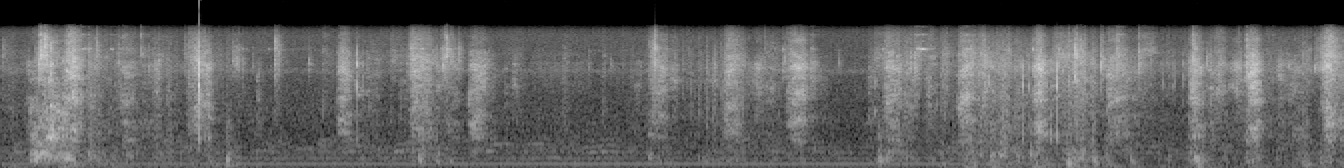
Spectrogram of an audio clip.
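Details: Two puggles getting acquainted, scattered high whimpers, short yips and scuffling noises at uneven intervals, with a steady low electrical hum in the background.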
